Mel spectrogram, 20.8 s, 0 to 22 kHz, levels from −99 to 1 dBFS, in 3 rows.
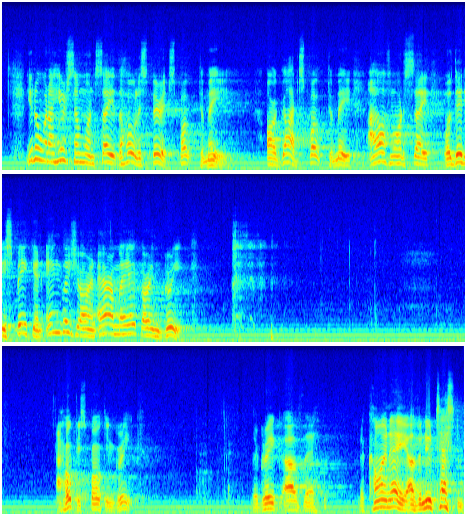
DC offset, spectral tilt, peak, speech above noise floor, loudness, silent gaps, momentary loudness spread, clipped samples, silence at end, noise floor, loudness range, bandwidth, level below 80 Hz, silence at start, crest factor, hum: under 0.1%; -7 dB/octave; -8 dBFS; 22 dB; -26 LUFS; none; 22 LU; under 0.1%; 0 s; -47 dBFS; 21 LU; 10.5 kHz; -50 dBFS; 0 s; 20 dB; none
